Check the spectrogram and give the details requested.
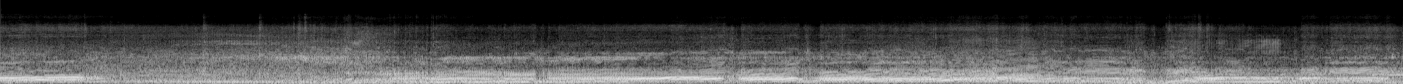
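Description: Honda CR250R's two-stroke single-cylinder engine under load on a dirt track, its revs rising and falling over and over as the throttle is opened and closed, with a short drop about a second in. The engine is at the end of its break-in.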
